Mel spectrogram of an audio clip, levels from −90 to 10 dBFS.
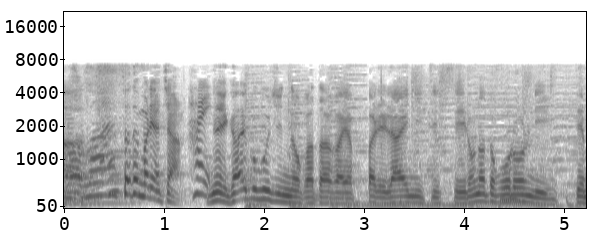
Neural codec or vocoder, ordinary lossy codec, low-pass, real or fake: none; none; 7.2 kHz; real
